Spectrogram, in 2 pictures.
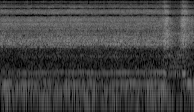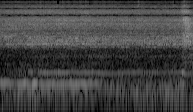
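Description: A steady mid-pitched whine rides over the engine as the wheel is cycled, the usual sound of air still trapped in the steering pump.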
